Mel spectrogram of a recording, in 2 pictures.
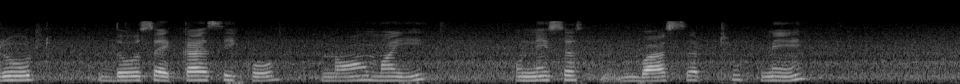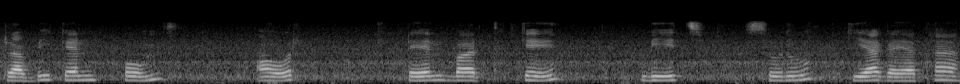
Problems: none marked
